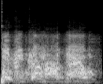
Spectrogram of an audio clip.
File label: taunt, vo combine suppressor; Half Life Alyx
